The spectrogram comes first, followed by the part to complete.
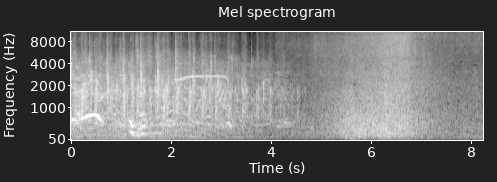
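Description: Audience clapping and cheering, with a whoop and a short whistle, fading over the first few seconds. Then a swell of ocean surf rises and falls away, loudest about six seconds in.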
